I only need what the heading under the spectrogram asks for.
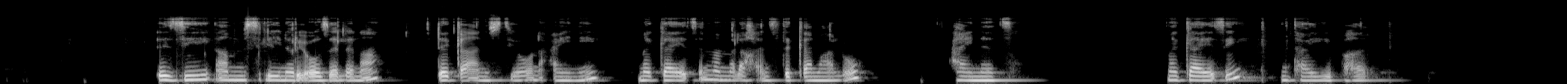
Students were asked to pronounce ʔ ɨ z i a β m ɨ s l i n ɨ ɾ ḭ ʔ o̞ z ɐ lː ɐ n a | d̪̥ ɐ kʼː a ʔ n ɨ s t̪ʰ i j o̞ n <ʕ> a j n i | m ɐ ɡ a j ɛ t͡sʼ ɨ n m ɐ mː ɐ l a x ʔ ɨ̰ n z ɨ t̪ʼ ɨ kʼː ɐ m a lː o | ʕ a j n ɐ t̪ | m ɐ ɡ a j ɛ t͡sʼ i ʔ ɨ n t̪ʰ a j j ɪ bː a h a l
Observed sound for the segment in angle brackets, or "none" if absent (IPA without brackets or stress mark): ʕ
